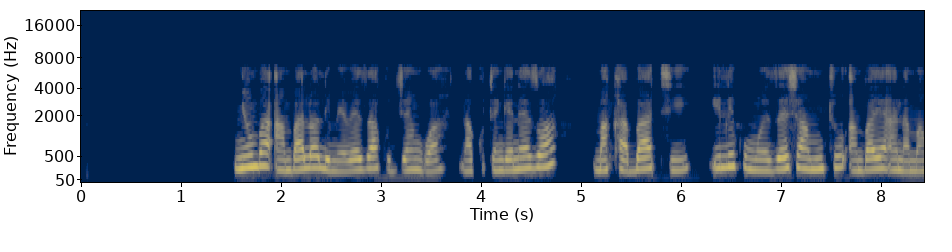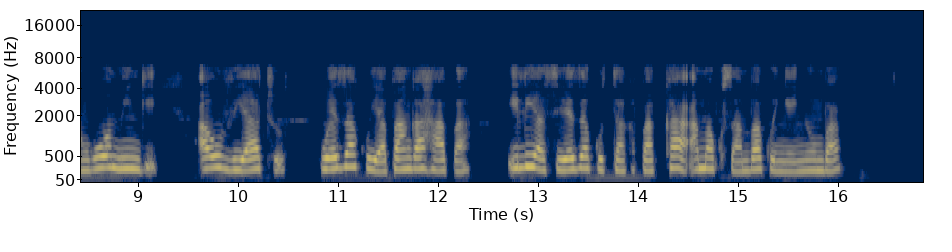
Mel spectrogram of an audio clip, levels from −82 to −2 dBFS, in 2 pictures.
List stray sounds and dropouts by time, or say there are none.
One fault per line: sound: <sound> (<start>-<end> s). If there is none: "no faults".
no faults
